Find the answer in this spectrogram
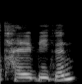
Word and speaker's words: Dalvik: 여기서 달빅은 특별히 모바일 기기를 위해 설계된 가상 머신인데요.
